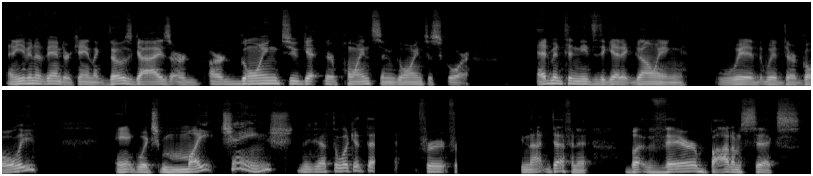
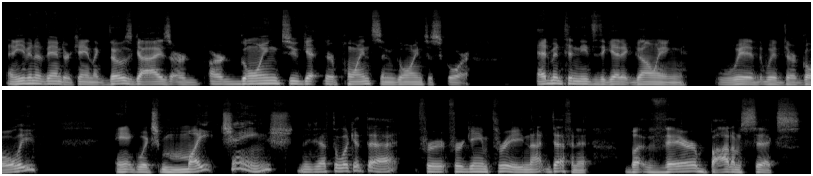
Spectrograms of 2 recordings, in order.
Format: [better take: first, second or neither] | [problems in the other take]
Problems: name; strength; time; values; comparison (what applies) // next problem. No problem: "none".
second | audio cutting out; at 12 s and at 13 s for 0.5 s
